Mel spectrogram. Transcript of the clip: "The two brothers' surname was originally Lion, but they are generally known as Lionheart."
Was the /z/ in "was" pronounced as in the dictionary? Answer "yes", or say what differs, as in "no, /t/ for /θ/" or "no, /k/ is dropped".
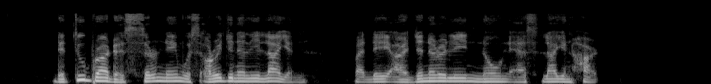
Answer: no, /s/ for /z/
